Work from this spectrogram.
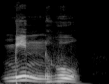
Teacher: Ini ada hukum izhar halqi. Nun mati yang perlu dijelaskan sebutannya apabila bertemu dengan ha yang datang daripada kerongkong kita.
